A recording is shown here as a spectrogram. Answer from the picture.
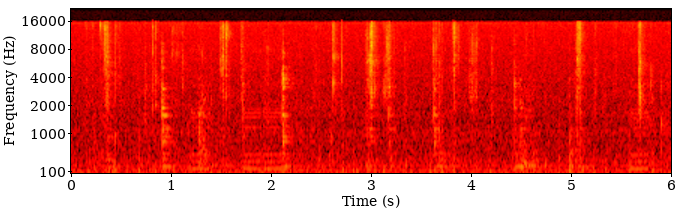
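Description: Faint, irregular snips of scissors cutting the edge of Poly-Fiber polyester aircraft covering fabric, roughly two short clicks a second.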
